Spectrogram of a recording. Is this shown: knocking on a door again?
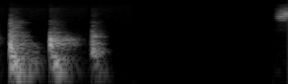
yes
